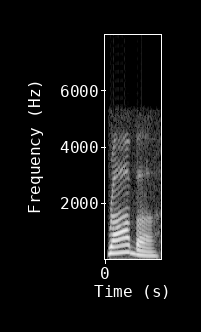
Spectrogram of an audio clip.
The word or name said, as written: Raba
